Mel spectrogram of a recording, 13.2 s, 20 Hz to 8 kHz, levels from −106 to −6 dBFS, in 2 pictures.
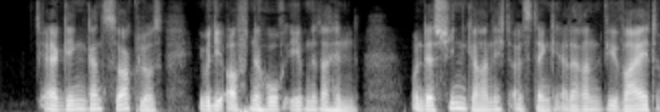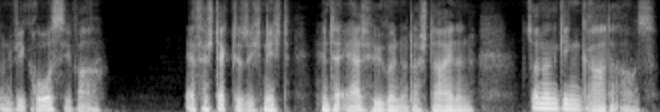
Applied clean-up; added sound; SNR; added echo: neural mask model Resemble Enhance denoiser.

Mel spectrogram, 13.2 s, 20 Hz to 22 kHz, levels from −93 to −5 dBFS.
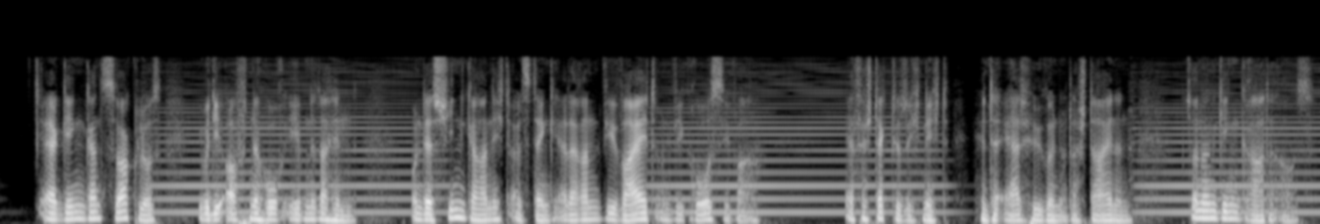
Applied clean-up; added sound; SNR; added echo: none; Bowed string instrument; 16 dB; none.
